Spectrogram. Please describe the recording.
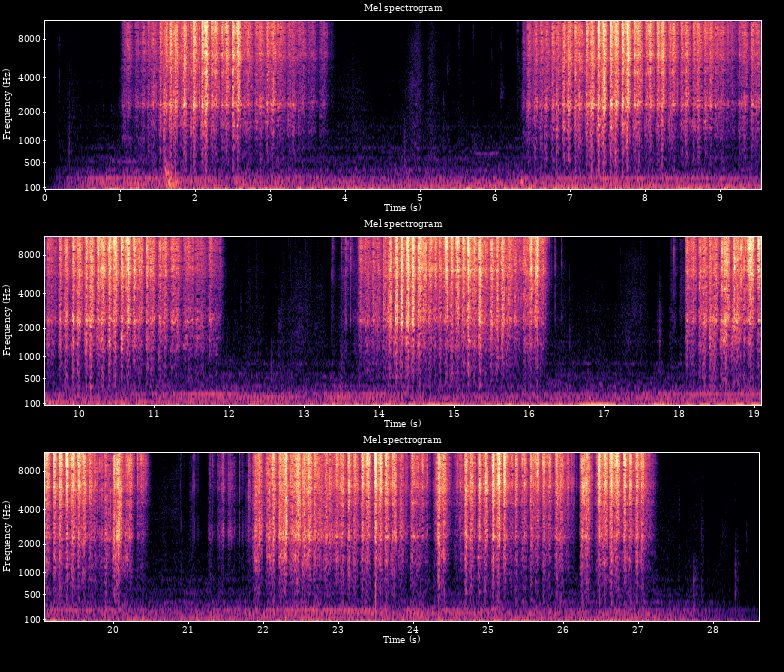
tribal,música, fondo
fondo, m, sica, tribal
